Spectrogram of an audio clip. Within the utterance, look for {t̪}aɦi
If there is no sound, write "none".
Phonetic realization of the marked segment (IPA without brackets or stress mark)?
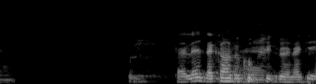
t̪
